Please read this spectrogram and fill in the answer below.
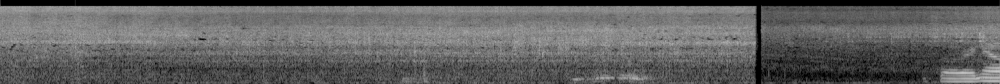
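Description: T-bone steak sizzling steadily in hot olive oil in a cast iron skillet over high heat, its freshly flipped side searing. The sizzle cuts off suddenly about three-quarters of the way through, leaving a quieter hiss.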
